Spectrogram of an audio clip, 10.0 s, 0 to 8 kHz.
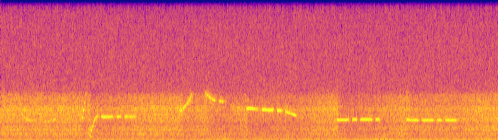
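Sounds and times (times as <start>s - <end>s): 
radio receiver static hiss: 0.0s - 9.9s
Morse code beeps over radio static: 6.8s - 9.3s.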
